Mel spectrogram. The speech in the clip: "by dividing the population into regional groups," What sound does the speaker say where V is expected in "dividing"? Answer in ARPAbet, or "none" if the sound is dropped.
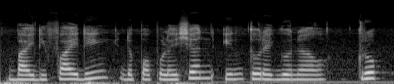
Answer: F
